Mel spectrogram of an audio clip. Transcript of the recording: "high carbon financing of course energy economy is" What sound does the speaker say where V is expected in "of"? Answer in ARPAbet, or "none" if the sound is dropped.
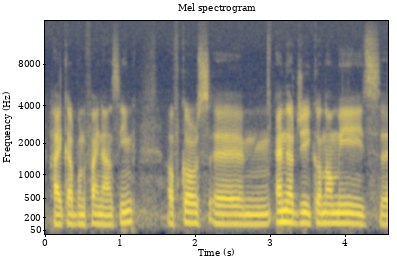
F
